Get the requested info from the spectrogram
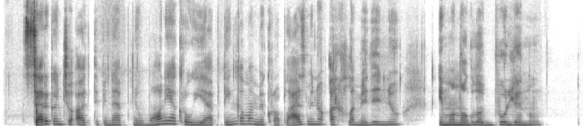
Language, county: Lithuanian, Vilnius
